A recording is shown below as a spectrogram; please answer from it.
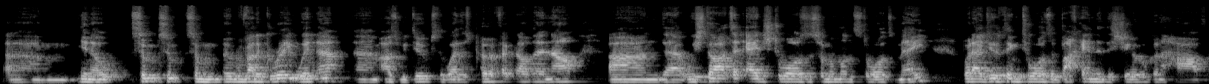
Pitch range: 110-130 Hz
